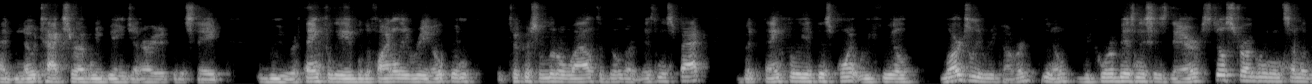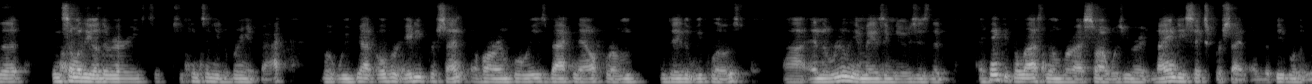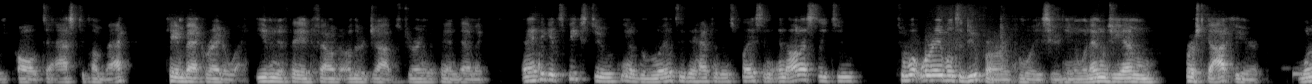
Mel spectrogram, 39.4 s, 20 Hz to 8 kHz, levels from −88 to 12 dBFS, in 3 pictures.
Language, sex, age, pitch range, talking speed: English, male, 30-49, 110-130 Hz, 240 wpm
